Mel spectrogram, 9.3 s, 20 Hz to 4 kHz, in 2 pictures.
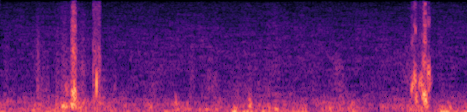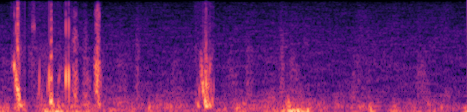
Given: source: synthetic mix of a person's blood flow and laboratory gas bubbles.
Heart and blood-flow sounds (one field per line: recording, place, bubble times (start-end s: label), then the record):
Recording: Doppler ultrasound of blood flow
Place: subclavian vein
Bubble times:
0.59-0.81 s: bubbles
0.93-1.01 s: bubbles
4.10-4.32 s: bubbles
4.78-4.92 s: bubbles
4.96-5.40 s: bubbles
5.61-5.69 s: bubbles
6.62-6.82 s: bubbles
From the record:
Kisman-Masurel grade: 123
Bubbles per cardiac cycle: 1 to 2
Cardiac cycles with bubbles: 10 to 50%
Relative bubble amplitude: loud (0.450 to 0.775)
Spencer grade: 2 (many but less than half of the cardiac periods contain bubble signals, singularly or in groups)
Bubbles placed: anywhere in the cardiac cycle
